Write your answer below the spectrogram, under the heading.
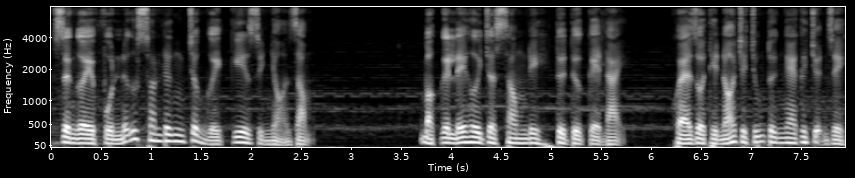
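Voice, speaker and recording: Over faint music in the background, a man with a very deep, low pitch speaks at a moderate pace in a dry sound with no echo. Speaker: storyteller narrator. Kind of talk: dramatic story reading. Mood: suspenseful horror storytelling. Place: studio. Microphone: studio mic.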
